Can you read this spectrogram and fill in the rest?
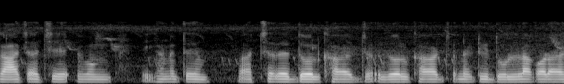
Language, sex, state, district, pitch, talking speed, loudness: Bengali, male, West Bengal, Purulia, 120 Hz, 170 wpm, -20 LUFS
